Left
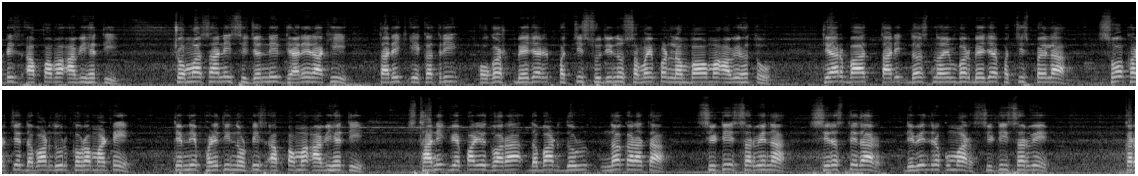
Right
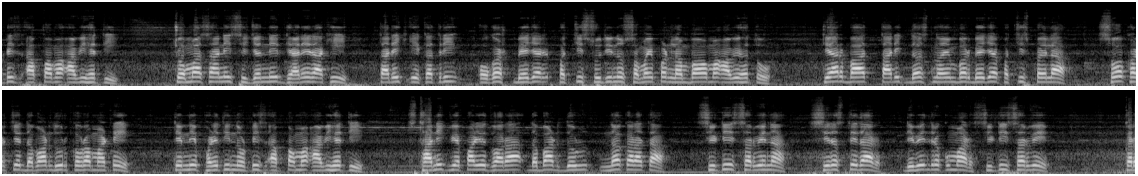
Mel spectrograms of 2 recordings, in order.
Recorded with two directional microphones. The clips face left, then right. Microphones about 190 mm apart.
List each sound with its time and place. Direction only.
0.0 s speech: 30° right (ahead or behind)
